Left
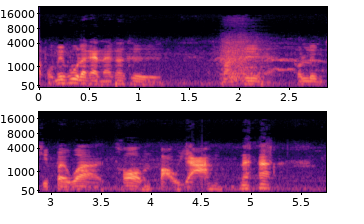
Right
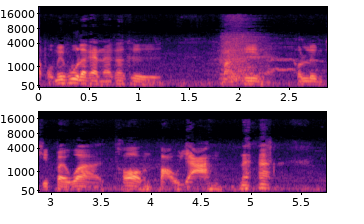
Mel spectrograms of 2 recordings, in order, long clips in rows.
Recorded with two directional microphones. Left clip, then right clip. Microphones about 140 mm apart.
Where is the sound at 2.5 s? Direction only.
20° right (ahead or behind).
